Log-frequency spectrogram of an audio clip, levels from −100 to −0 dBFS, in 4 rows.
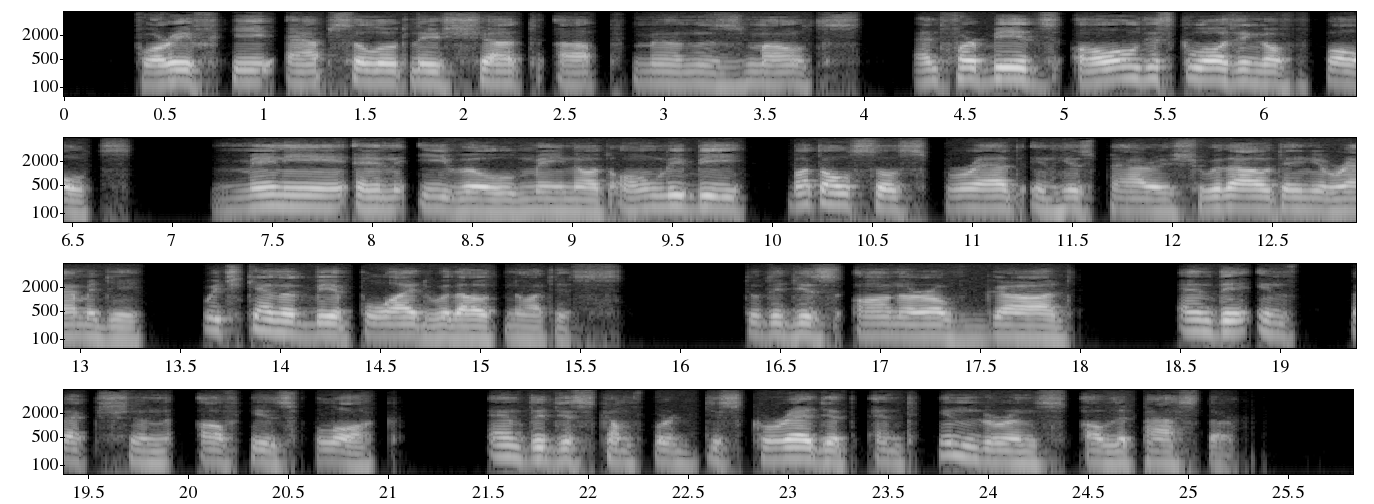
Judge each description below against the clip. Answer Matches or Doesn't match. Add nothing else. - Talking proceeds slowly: Matches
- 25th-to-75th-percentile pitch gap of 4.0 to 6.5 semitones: Doesn't match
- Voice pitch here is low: Matches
